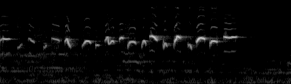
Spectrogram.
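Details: Javan grey-throated white-eye, thick-browed type, in ngeplong style mixed with ngeriwik chatter: a lively run of quick slurred whistled notes, up and down in pitch, about five per second, then silence.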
